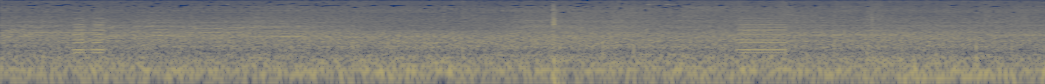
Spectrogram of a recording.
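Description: Car traffic hums steadily along a street.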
